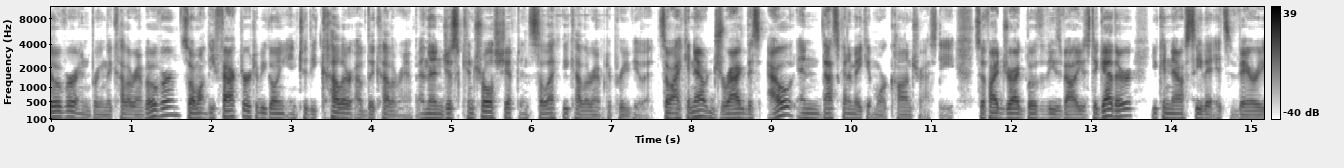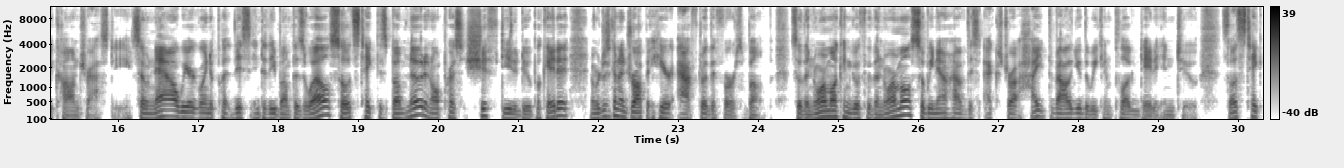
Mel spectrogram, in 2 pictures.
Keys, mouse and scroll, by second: 1.4-5.5 drag, 6.3 click, 7.8-16.1 drag, 16.1-18.3 scroll up 3, 18.3 scroll up 1, 18.4-20.3 drag, 20.3 shift+d, 22.4-25.4 middle drag, 25.4-27.6 drag, 29.5-30.3 drag.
